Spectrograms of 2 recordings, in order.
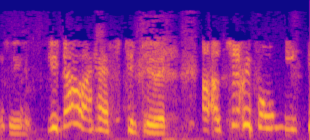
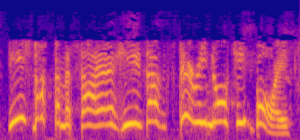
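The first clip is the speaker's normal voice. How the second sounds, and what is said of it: Imitates a comedy film mother character. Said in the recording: “you do the mother better.”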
